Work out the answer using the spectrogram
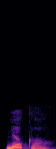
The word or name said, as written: milko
